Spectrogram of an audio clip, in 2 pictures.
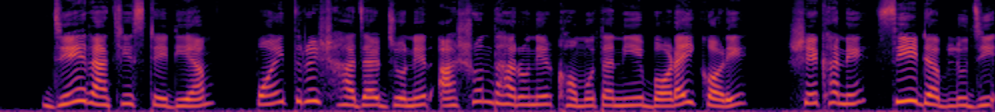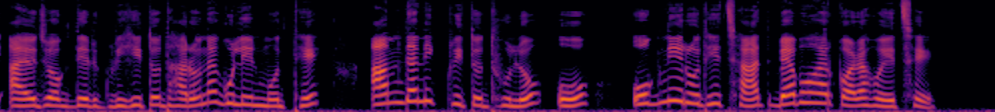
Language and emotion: Bengali, neutral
